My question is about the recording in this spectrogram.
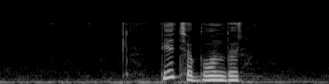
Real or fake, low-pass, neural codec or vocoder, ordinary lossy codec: fake; 7.2 kHz; codec, 16 kHz, 4 kbps, FreqCodec, larger model; none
